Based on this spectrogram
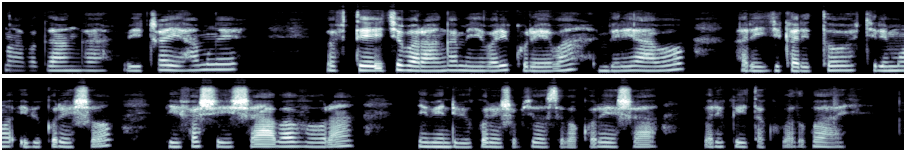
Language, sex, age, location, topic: Kinyarwanda, female, 25-35, Huye, health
